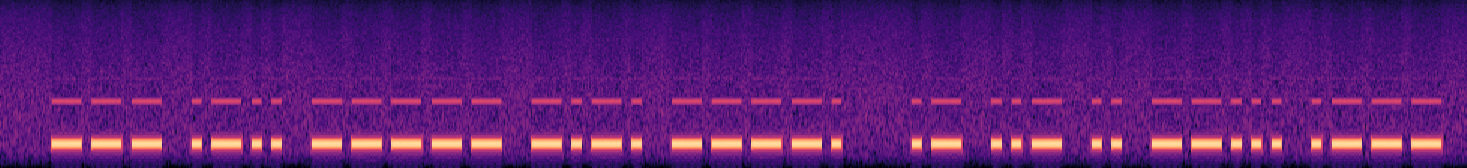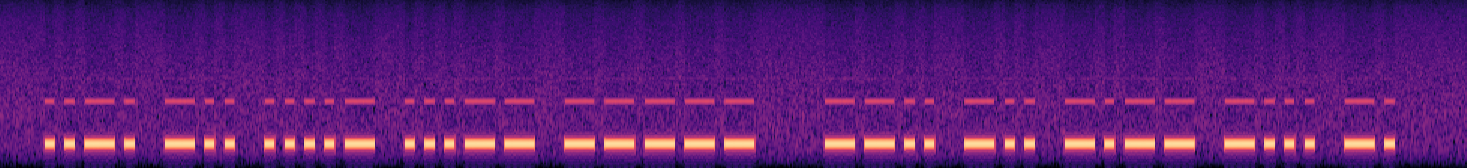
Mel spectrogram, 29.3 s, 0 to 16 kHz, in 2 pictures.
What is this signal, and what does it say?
Morse code, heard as a keyed tone, machine-sent, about 12 wpm, 540 Hz. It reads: OL0C9 AUI7J FD430 ZDYBN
